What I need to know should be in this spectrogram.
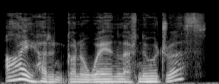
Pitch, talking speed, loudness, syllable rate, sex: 140 Hz, 220 wpm, -15 LUFS, 5.0 syllables/s, male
